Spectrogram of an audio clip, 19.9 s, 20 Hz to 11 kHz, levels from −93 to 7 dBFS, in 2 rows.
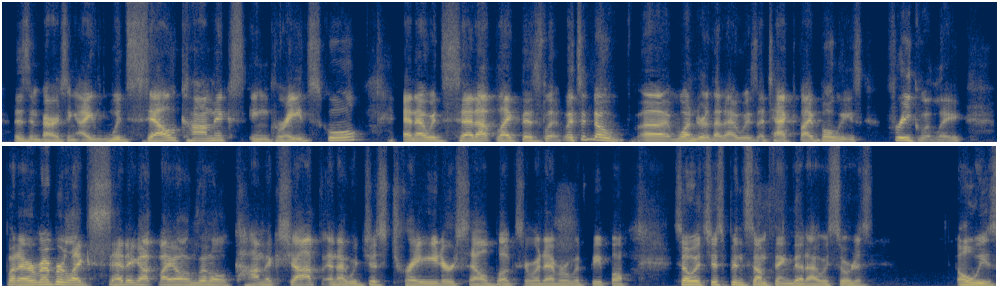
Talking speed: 185 wpm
